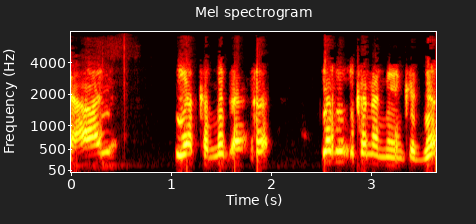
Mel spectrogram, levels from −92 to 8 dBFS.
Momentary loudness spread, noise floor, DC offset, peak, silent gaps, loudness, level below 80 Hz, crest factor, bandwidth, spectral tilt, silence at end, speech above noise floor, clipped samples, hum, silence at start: 7 LU; -66 dBFS; under 0.1%; 0 dBFS; none; -14 LUFS; -66 dBFS; 14 dB; 7.2 kHz; -4 dB/octave; 0 s; 52 dB; under 0.1%; none; 0 s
